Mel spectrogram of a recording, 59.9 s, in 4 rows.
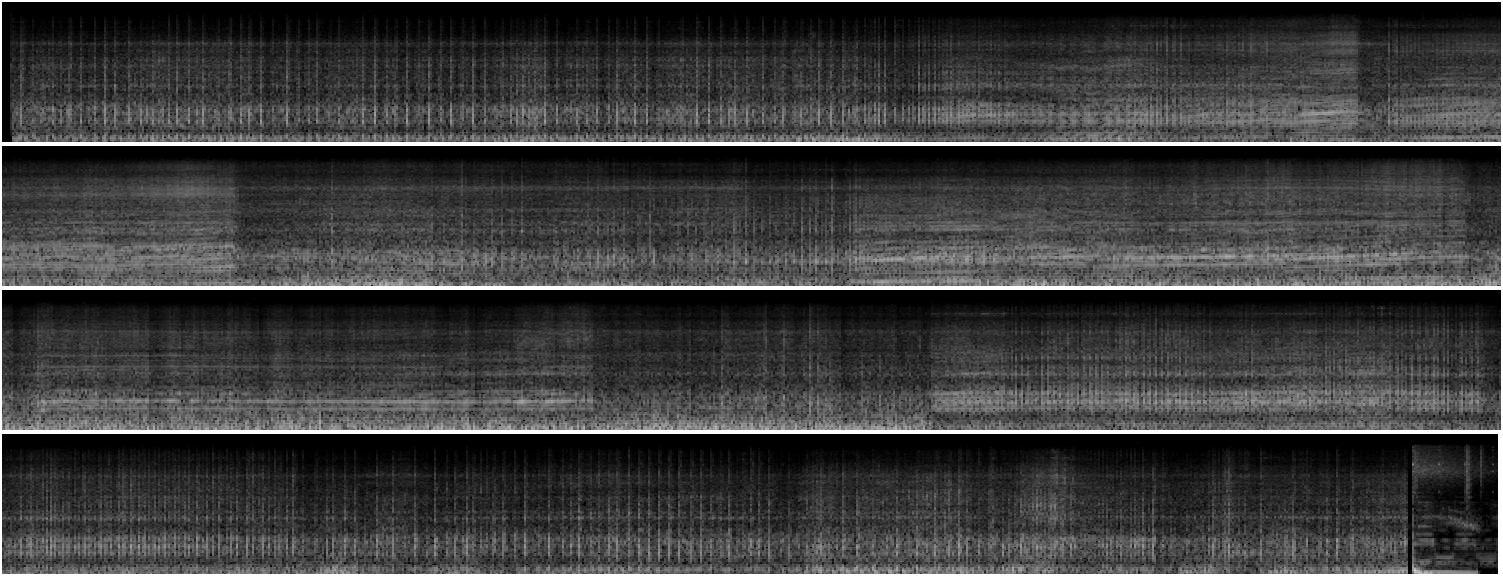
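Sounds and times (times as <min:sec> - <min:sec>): scooter engine revving: 0:00.1 - 0:59.4
wind noise on microphone: 0:07.9 - 0:49.6.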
